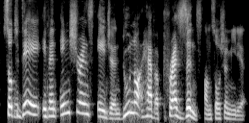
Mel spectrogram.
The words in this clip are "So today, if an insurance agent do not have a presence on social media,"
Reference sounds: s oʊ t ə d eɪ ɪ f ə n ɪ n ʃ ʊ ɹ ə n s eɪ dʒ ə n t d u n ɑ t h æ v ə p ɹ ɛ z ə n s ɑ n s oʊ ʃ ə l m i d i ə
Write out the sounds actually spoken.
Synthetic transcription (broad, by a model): s oʊ t ə d eɪ ɪ f ə n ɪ n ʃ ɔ ɹ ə n s eɪ dʒ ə n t d u n ɑ t h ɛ v ə p ɹ ɛ z ə n s ɑ n s oʊ ʃ ə l m i d i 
